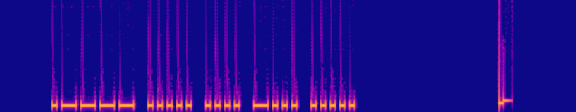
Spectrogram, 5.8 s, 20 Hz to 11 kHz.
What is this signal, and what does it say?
Morse code, heard as a keyed tone, about 25 wpm, 700 Hz. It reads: 15HB5
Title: Five Challenging Letter-Number Combinations 25wpm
